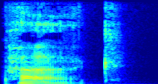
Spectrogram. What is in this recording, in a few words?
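"perk up", British English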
